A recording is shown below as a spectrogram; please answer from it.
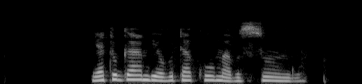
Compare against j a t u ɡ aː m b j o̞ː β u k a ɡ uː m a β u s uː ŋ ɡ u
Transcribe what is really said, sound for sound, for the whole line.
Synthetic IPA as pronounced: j a t u ɡ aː m b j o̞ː β u t a k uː m a β u s uː ŋ ɡ u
